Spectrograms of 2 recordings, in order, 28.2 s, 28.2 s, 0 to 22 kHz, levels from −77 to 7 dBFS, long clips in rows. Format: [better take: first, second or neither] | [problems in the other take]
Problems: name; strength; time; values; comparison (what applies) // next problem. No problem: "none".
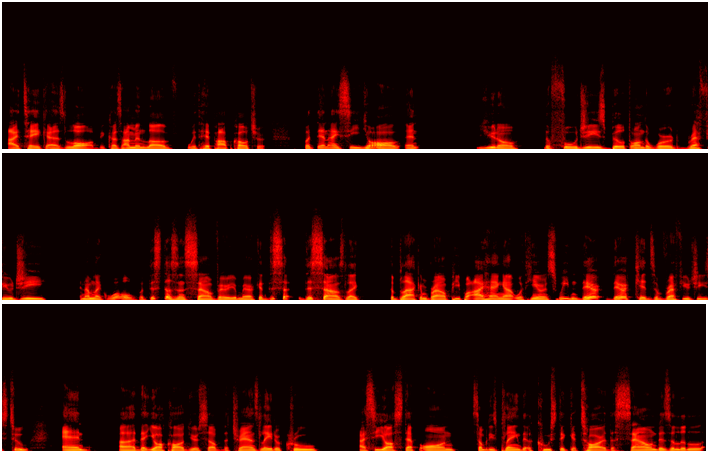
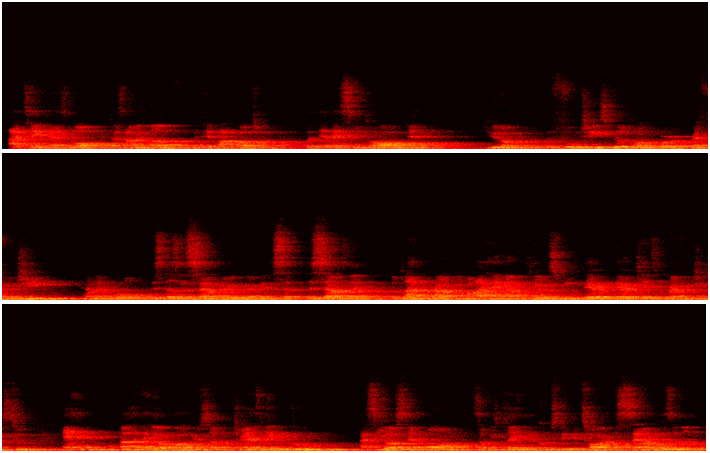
first | room echo; strong; dies away in 2.4 s // off-mic speech; far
